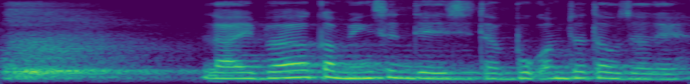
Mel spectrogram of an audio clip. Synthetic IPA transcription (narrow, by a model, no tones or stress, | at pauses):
lajbɐkɐmiŋsendezidɐbuk̚ɐmdɐtɐwd͡ʒaɾe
